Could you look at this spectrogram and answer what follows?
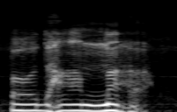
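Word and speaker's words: बोधामः: It's a long A there, and then a short A. Bodhamaha.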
